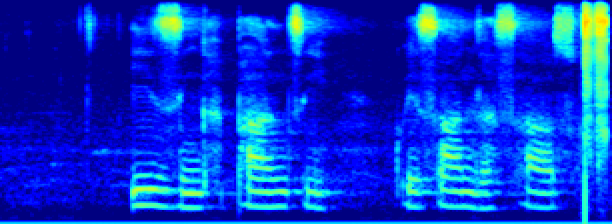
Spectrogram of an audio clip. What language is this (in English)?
Zulu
